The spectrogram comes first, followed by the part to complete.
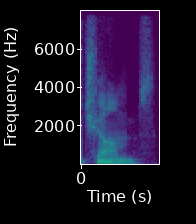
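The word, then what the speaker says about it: Cholmondeley: rockovich Marquis of coland because the Brits enjoy irritating the rest of the world that word is pronounced Chum two the falling out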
